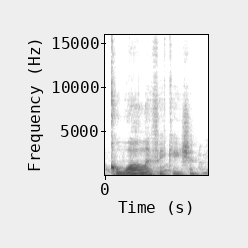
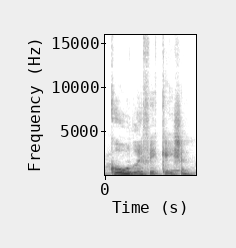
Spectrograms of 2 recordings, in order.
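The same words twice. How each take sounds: First: Qualification said with kwal at the start; qual-ification. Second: Qualification said louder, starting with coal, rising; coal-ification. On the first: Teacher showing the qualification sound for students. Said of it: "The second one is qual". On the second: Teacher showing coalification for students. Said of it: "So we've got the first one". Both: Shown as a demonstration.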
